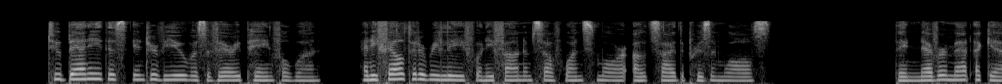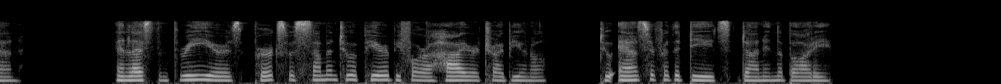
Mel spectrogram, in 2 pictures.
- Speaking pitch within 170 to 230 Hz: Yes, high, 190 Hz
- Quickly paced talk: No, average, 155 wpm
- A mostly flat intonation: Yes, narrow, 2.3 semitones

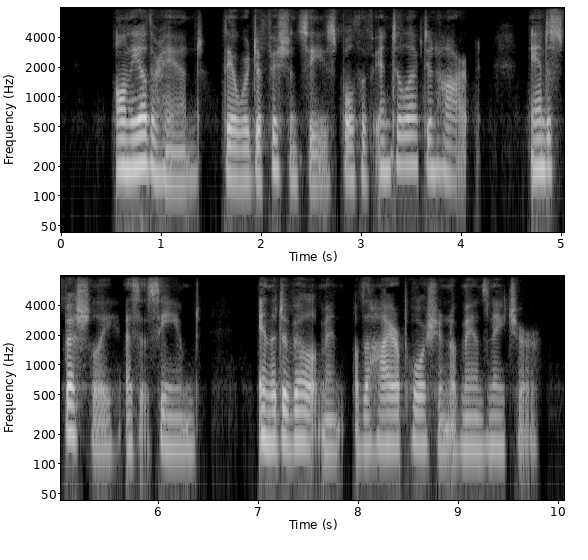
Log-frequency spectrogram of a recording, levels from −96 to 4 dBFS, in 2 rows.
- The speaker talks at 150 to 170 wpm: Yes, average, 160 wpm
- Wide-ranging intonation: No, average, 3.6 semitones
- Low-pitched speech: No, medium, 155 Hz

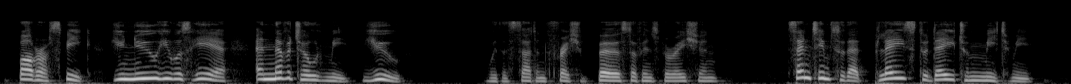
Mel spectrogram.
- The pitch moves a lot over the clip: Yes, wide, 7.0 semitones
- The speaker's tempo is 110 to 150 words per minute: No, average, 160 wpm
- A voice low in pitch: No, medium, 185 Hz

